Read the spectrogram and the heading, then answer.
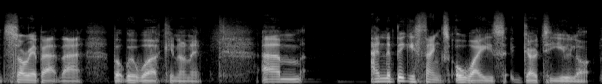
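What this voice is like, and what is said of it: Speaks with a lisp and an accent. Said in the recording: “my lisp or my accent.”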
